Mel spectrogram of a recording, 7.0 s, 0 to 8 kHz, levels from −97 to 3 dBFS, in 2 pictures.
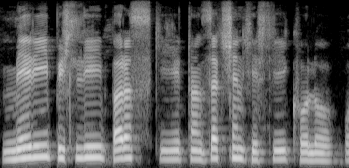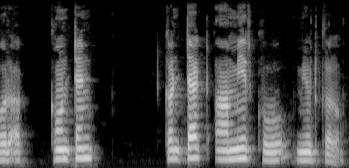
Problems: none marked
